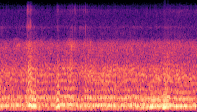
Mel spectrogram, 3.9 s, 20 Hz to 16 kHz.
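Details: Orientation flights of worker honey bees at a new hive, four days after a package was installed, 27 April 2017, GoPro Hero Session 5; steady low buzzing with brief louder swoops as single bees fly past the camera.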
